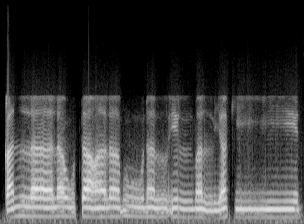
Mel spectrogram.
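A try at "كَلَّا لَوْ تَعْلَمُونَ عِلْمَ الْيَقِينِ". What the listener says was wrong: Nah, ilma tidak ada alif lamnya Bapak. Jadi pengucapannya ta'lamuna ilmal. Namun huruf qafnya Bapak masih yakin seperti huruf kaf.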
